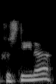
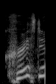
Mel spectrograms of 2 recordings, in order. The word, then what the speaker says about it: Christy: and Christine, his wife, Christina? Christy, she's Christy, spelled like Christy, me.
